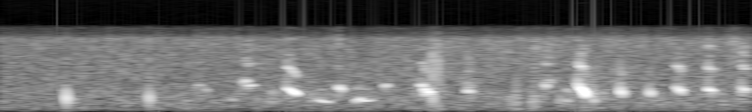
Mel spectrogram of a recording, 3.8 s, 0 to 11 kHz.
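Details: Pet female rat, about 1 year old, kept on paper bedding, making a series of rapid short squeaky chirps and clicks for a little under a week; owner finds it worrying, a possibly respiratory abnormal vocalization.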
